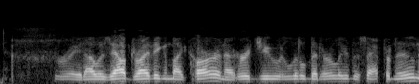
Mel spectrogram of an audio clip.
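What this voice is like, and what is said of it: Recognizable accent. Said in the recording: “I know who you are by your accent. I picked it up immediately.”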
